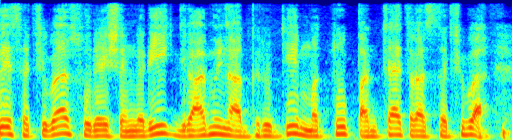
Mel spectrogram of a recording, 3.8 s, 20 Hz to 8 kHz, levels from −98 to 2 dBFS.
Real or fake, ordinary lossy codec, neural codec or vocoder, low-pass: fake; none; autoencoder, 48 kHz, 32 numbers a frame, DAC-VAE, trained on Japanese speech; 7.2 kHz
